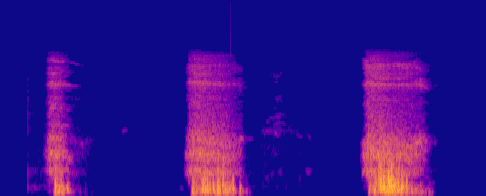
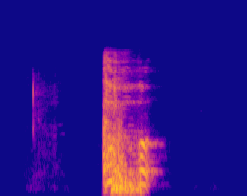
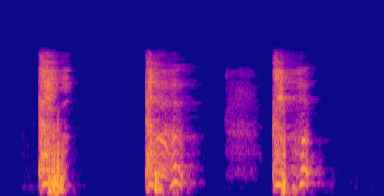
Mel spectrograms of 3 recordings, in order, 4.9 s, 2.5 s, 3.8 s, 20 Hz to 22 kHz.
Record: {"exhalation_length": "4.9 s", "exhalation_amplitude": 26303, "exhalation_signal_mean_std_ratio": 0.33, "cough_length": "2.5 s", "cough_amplitude": 27280, "cough_signal_mean_std_ratio": 0.34, "three_cough_length": "3.8 s", "three_cough_amplitude": 31849, "three_cough_signal_mean_std_ratio": 0.38, "survey_phase": "beta (2021-08-13 to 2022-03-07)", "age": "45-64", "gender": "Female", "wearing_mask": "No", "symptom_none": true, "smoker_status": "Never smoked", "respiratory_condition_asthma": false, "respiratory_condition_other": false, "recruitment_source": "REACT", "submission_delay": "3 days", "covid_test_result": "Negative", "covid_test_method": "RT-qPCR", "influenza_a_test_result": "Unknown/Void", "influenza_b_test_result": "Unknown/Void"}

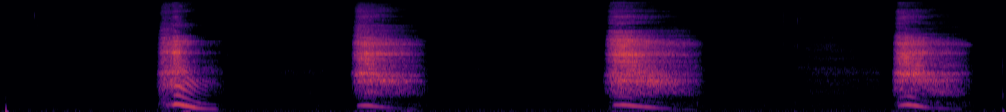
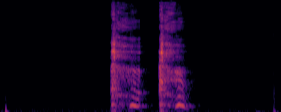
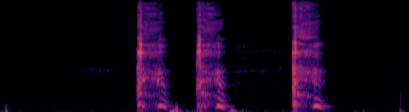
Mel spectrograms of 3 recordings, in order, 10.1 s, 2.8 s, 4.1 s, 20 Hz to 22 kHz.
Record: {"exhalation_length": "10.1 s", "exhalation_amplitude": 4391, "exhalation_signal_mean_std_ratio": 0.37, "cough_length": "2.8 s", "cough_amplitude": 3742, "cough_signal_mean_std_ratio": 0.32, "three_cough_length": "4.1 s", "three_cough_amplitude": 6240, "three_cough_signal_mean_std_ratio": 0.33, "survey_phase": "beta (2021-08-13 to 2022-03-07)", "age": "18-44", "gender": "Female", "wearing_mask": "No", "symptom_runny_or_blocked_nose": true, "symptom_abdominal_pain": true, "symptom_diarrhoea": true, "symptom_fatigue": true, "symptom_headache": true, "symptom_change_to_sense_of_smell_or_taste": true, "smoker_status": "Never smoked", "respiratory_condition_asthma": false, "respiratory_condition_other": false, "recruitment_source": "Test and Trace", "submission_delay": "2 days", "covid_test_result": "Positive", "covid_test_method": "RT-qPCR", "covid_ct_value": 21.2, "covid_ct_gene": "ORF1ab gene"}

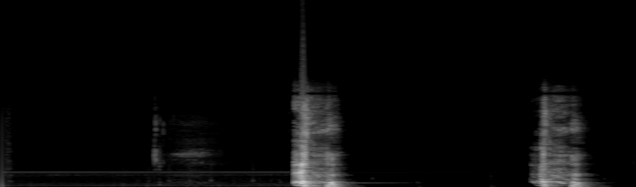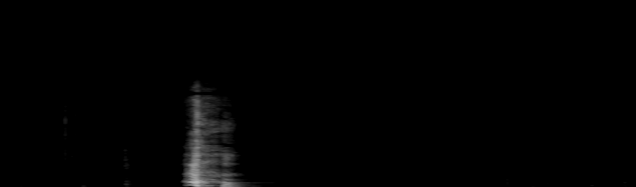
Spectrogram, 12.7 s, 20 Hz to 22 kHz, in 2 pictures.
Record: {"cough_length": "12.7 s", "cough_amplitude": 32768, "cough_signal_mean_std_ratio": 0.18, "survey_phase": "alpha (2021-03-01 to 2021-08-12)", "age": "65+", "gender": "Male", "wearing_mask": "No", "symptom_none": true, "smoker_status": "Never smoked", "respiratory_condition_asthma": false, "respiratory_condition_other": false, "recruitment_source": "REACT", "submission_delay": "5 days", "covid_test_result": "Negative", "covid_test_method": "RT-qPCR"}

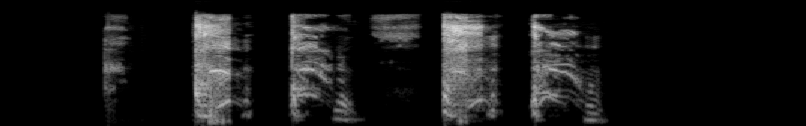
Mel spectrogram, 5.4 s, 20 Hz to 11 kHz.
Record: {"cough_length": "5.4 s", "cough_amplitude": 29426, "cough_signal_mean_std_ratio": 0.35, "survey_phase": "alpha (2021-03-01 to 2021-08-12)", "age": "45-64", "gender": "Female", "wearing_mask": "No", "symptom_none": true, "smoker_status": "Never smoked", "respiratory_condition_asthma": true, "respiratory_condition_other": false, "recruitment_source": "REACT", "submission_delay": "3 days", "covid_test_result": "Negative", "covid_test_method": "RT-qPCR", "covid_ct_value": 46.0, "covid_ct_gene": "N gene"}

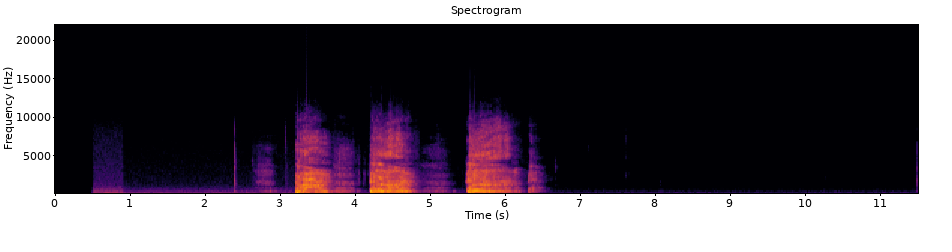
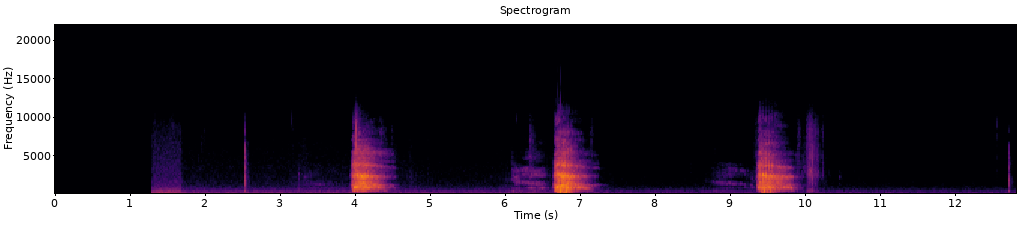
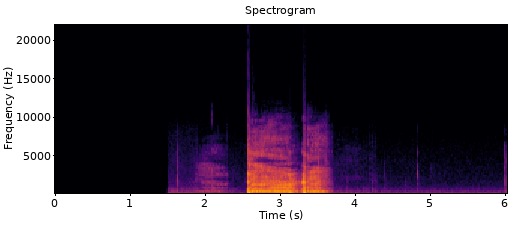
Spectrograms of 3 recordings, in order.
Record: {"three_cough_length": "11.5 s", "three_cough_amplitude": 26028, "three_cough_signal_mean_std_ratio": 0.3, "exhalation_length": "12.8 s", "exhalation_amplitude": 26028, "exhalation_signal_mean_std_ratio": 0.24, "cough_length": "6.0 s", "cough_amplitude": 26028, "cough_signal_mean_std_ratio": 0.34, "survey_phase": "beta (2021-08-13 to 2022-03-07)", "age": "65+", "gender": "Male", "wearing_mask": "No", "symptom_cough_any": true, "symptom_runny_or_blocked_nose": true, "symptom_shortness_of_breath": true, "symptom_fatigue": true, "symptom_headache": true, "symptom_onset": "8 days", "smoker_status": "Ex-smoker", "respiratory_condition_asthma": false, "respiratory_condition_other": true, "recruitment_source": "REACT", "submission_delay": "7 days", "covid_test_result": "Negative", "covid_test_method": "RT-qPCR"}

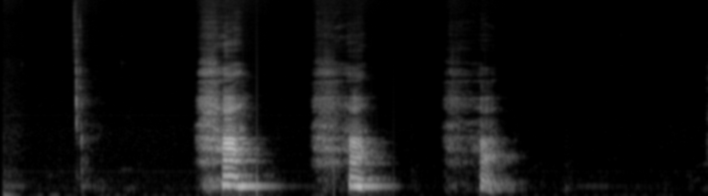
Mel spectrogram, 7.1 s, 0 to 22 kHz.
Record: {"exhalation_length": "7.1 s", "exhalation_amplitude": 18056, "exhalation_signal_mean_std_ratio": 0.28, "survey_phase": "beta (2021-08-13 to 2022-03-07)", "age": "65+", "gender": "Male", "wearing_mask": "No", "symptom_none": true, "smoker_status": "Ex-smoker", "respiratory_condition_asthma": false, "respiratory_condition_other": false, "recruitment_source": "REACT", "submission_delay": "3 days", "covid_test_result": "Negative", "covid_test_method": "RT-qPCR", "influenza_a_test_result": "Negative", "influenza_b_test_result": "Negative"}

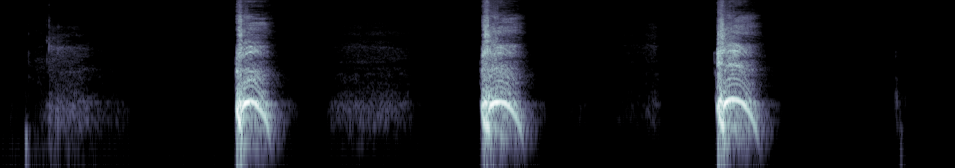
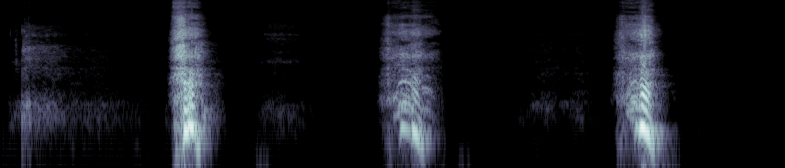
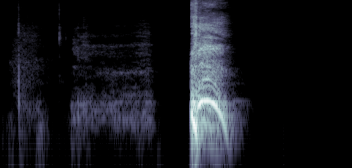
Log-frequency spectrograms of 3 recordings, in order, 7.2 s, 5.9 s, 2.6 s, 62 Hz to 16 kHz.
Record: {"three_cough_length": "7.2 s", "three_cough_amplitude": 32768, "three_cough_signal_mean_std_ratio": 0.27, "exhalation_length": "5.9 s", "exhalation_amplitude": 32766, "exhalation_signal_mean_std_ratio": 0.22, "cough_length": "2.6 s", "cough_amplitude": 32768, "cough_signal_mean_std_ratio": 0.26, "survey_phase": "beta (2021-08-13 to 2022-03-07)", "age": "45-64", "gender": "Male", "wearing_mask": "No", "symptom_none": true, "smoker_status": "Ex-smoker", "respiratory_condition_asthma": false, "respiratory_condition_other": false, "recruitment_source": "Test and Trace", "submission_delay": "0 days", "covid_test_result": "Negative", "covid_test_method": "LFT"}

